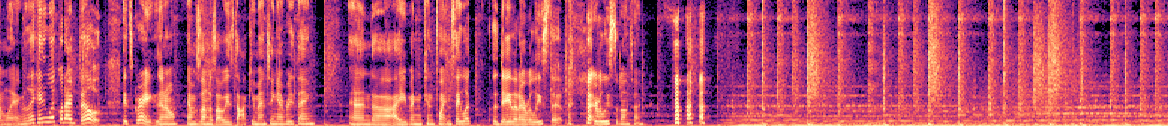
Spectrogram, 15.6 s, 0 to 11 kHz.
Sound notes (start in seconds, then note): 8.9 laughing; 9.0 chuckling; 10.3 upbeat music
